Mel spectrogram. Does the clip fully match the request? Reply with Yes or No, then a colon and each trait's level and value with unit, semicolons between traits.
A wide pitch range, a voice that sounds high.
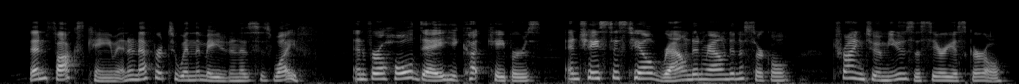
Yes: wide, 6.4 semitones; high, 210 Hz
